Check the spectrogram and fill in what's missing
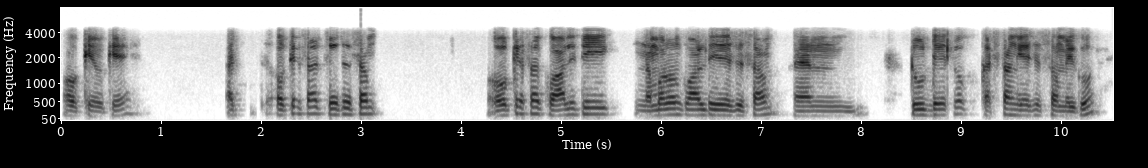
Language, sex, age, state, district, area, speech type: Telugu, male, 18-30, Telangana, Yadadri Bhuvanagiri, urban, conversation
